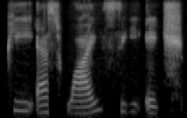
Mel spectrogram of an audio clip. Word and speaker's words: psychic: When the letters PSY are found at the start of the word, the P is silent. Sigh, sigh. PSYCHIC.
